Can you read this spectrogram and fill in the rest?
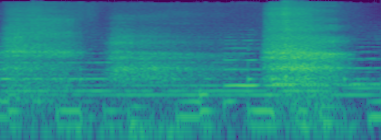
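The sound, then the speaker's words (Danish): Loud breathing in a steady rhythm, a person's own breath used to time sound editing: long noisy inhales and exhales with brief pauses between them, over a faint repeating low-pitched pulse. “så var det ens eget åndedræt, man brugte.”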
